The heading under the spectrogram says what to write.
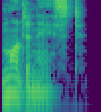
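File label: "modernist", British English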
